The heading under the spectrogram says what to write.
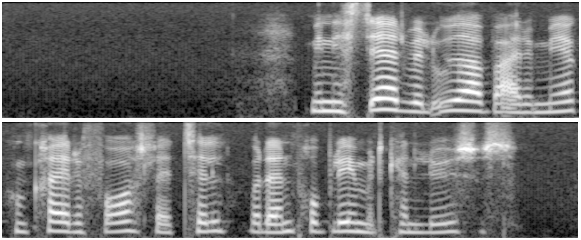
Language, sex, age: Danish, female, 24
